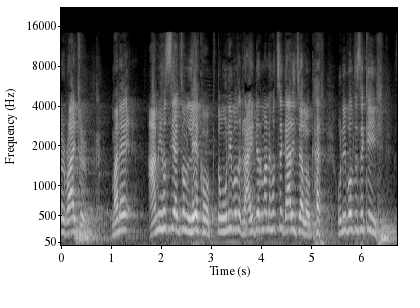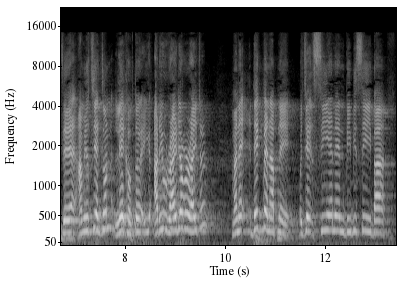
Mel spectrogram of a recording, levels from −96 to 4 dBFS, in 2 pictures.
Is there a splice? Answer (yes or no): no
